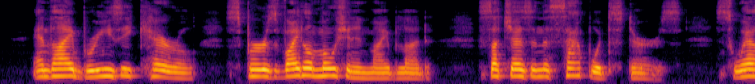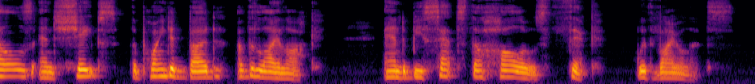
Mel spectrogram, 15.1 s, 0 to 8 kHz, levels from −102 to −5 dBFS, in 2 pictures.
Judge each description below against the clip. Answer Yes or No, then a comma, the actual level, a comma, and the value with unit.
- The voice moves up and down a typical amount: Yes, average, 3.5 semitones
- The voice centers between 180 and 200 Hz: Yes, high, 190 Hz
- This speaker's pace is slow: Yes, slow, 125 wpm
